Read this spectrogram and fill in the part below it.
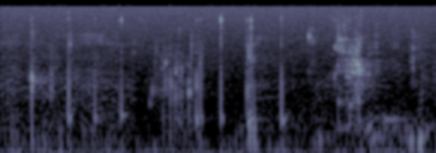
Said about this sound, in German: Ich trinke nochmal einen Schluck Wasser und dann erkläre ich euch erstmal die Vorbereitung, die du treffen musst. Ja, Prost.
